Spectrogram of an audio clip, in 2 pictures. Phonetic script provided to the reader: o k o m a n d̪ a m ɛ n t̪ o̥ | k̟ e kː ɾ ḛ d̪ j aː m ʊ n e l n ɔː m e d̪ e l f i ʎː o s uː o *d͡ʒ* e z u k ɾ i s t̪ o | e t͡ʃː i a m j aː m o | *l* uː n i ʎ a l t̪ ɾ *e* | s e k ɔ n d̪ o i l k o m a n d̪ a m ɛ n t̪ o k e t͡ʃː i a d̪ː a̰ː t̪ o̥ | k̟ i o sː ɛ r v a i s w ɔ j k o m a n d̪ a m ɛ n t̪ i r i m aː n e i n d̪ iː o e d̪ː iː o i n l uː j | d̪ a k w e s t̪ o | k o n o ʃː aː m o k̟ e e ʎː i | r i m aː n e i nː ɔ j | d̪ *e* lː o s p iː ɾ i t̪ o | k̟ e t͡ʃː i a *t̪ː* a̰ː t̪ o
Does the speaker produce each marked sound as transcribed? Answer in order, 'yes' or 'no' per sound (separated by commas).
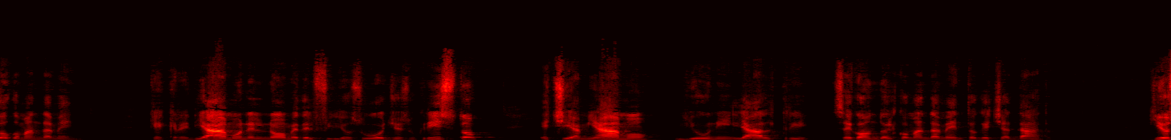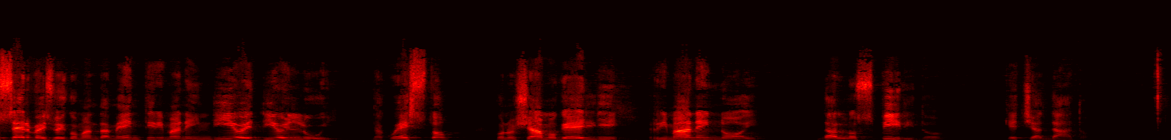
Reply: yes, no, no, no, no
